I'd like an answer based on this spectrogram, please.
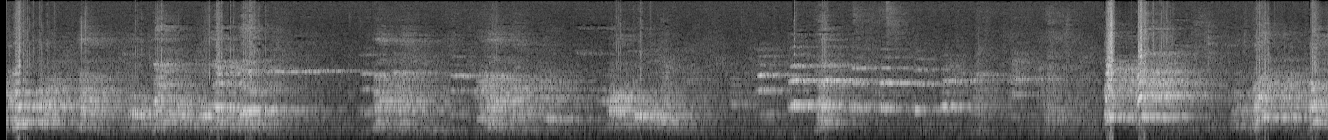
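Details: Several dogs barking together, with loud overlapping harmonic barks in quick, irregular bursts that run throughout and some sharper yips mixed in.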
